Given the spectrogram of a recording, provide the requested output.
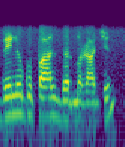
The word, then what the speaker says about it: Venu Gopal Dharmarajan: Yeah, my name is Venu Gopal Dharmarajan.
